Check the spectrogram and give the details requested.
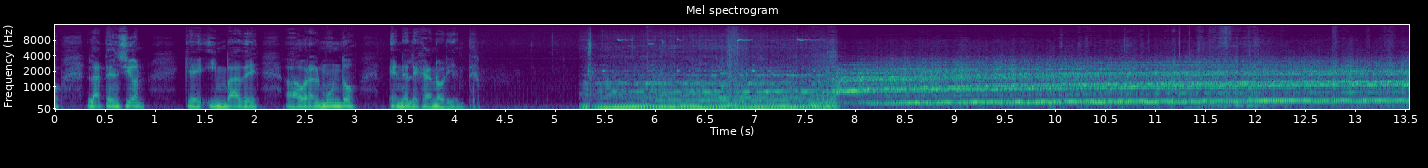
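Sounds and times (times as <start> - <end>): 
speech: 0.0 - 4.3
missile warning air raid sirens wailing: 5.3 - 13.5.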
